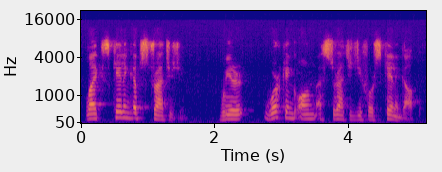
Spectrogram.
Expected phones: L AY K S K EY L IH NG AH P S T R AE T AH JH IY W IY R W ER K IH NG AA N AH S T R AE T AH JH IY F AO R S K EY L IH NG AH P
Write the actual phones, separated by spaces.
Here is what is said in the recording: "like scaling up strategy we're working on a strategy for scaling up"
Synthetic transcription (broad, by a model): L AY K S K EY L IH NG AH P S T R AE T AH JH IY W IY R W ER K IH NG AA N AH S T R AE T AH JH IY F AO R S K EY L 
